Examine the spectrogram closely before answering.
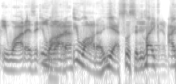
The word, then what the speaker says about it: Iwata: Iwata, yes.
